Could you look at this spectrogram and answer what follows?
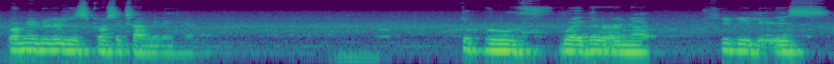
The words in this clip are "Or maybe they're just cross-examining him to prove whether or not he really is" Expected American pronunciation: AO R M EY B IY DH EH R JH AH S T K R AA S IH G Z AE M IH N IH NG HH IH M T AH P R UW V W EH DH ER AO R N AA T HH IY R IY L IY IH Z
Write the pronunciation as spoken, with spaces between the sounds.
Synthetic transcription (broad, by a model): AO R M EY B IY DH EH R JH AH S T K AA S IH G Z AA M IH N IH NG HH IH M T AH P R UW V W EH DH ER AO R N AA T HH IY R IY L IY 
